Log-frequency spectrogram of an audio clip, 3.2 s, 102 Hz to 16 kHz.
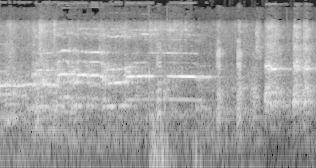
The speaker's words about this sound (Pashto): د غزنی ښار په غیبی کلندر سیمه کې د لږ ډیر 400 چرګو چرګانو فارم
